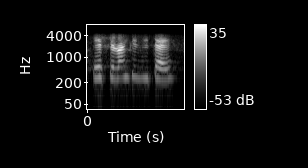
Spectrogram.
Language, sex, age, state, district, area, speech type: Bodo, female, 30-45, Assam, Chirang, rural, conversation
